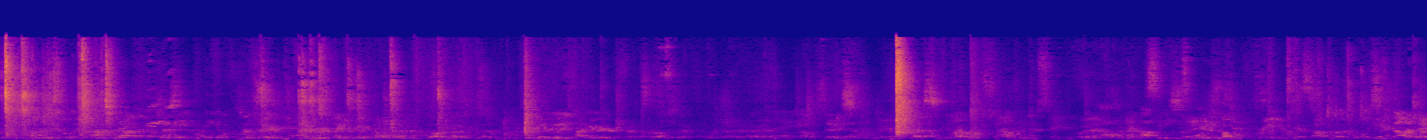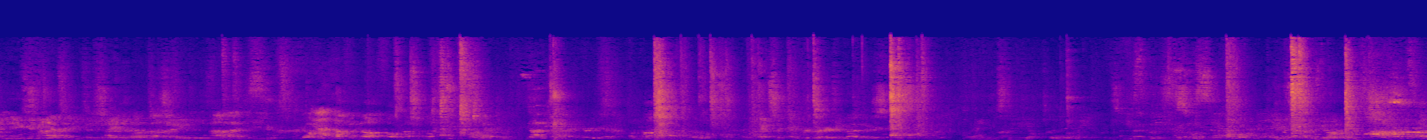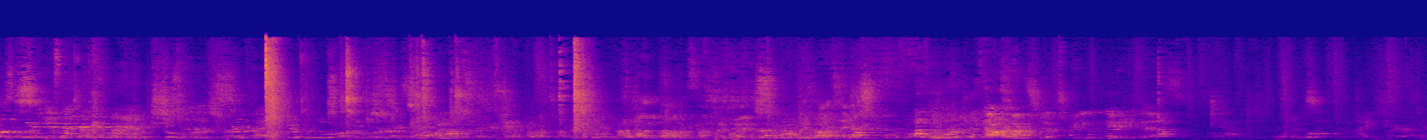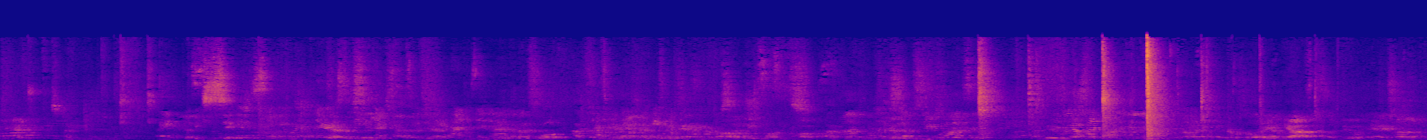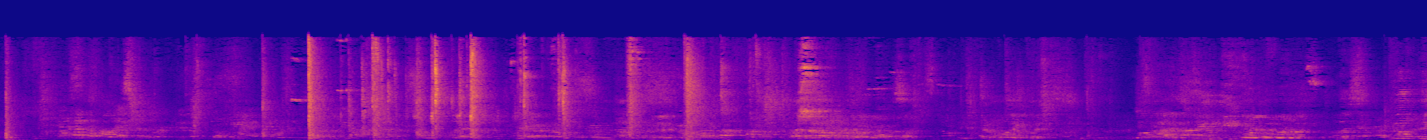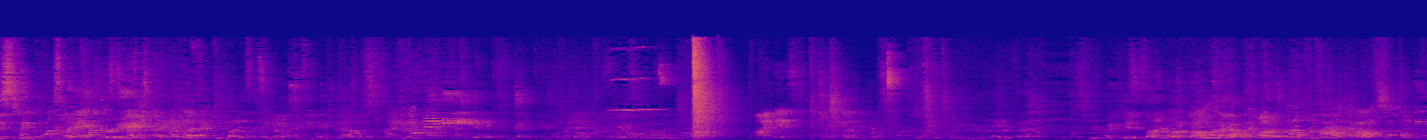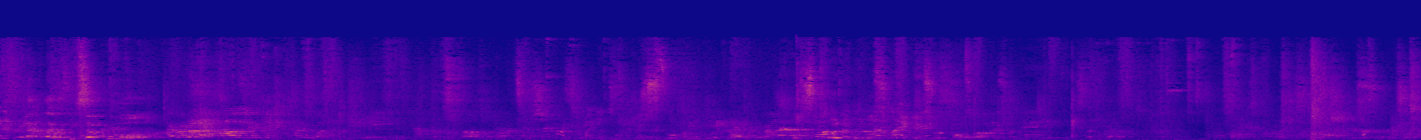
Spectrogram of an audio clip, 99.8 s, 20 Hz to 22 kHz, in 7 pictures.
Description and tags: crowd int high school hallway tight light active seniors and some close lockers2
